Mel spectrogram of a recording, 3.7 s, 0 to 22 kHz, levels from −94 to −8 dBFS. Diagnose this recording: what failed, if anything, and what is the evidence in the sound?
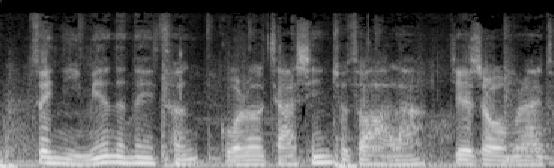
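The failure sits at the network receive stage, in the jitter buffer. The sign is clock drift between sender and receiver. The sender's clock runs slow, by roughly one and a half percent. Audio arrives a little slower than the receiver plays it out. The buffer keeps draining toward empty. To avoid running dry, the receiver has to stretch what it has. That drift drives the edits heard in the sound.

The evidence is repeated timing corrections from 0.41 s to 3.1 s. Small hiccups recur at uneven intervals through that stretch. Playback runs at 98% speed there. All the edits go one way: the receiver repeats short pieces rather than cutting them. Together they add around 50 ms to the sound. Each repeat is tiny, so it is heard, if at all, as a slight stumble.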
